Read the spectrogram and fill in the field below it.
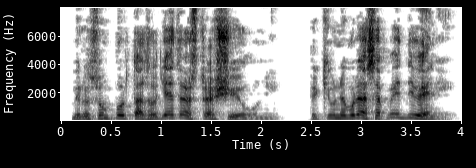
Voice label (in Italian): "a strascioni", Crespinese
